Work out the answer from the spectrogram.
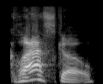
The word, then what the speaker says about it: Glasgow: the chats corrects me glasow not the W the W the w go W is silent um oh are you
